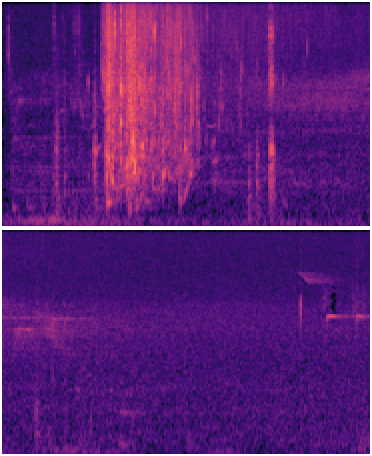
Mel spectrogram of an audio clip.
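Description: A short splash of water about a second in, followed by a single sharp knock about a second later, over a low background hum.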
